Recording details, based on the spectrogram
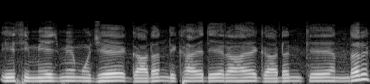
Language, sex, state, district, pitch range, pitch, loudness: Hindi, male, Chhattisgarh, Raigarh, 155-165 Hz, 160 Hz, -15 LUFS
